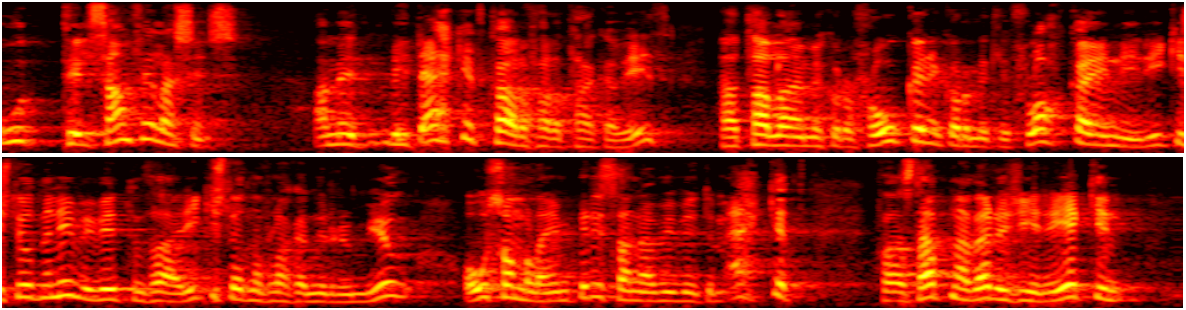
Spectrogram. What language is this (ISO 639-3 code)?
isl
